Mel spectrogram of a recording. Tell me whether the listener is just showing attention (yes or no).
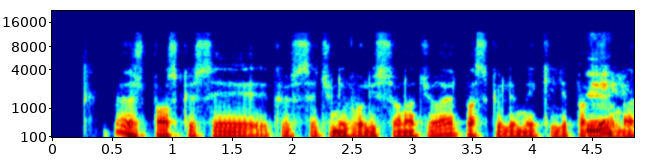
yes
